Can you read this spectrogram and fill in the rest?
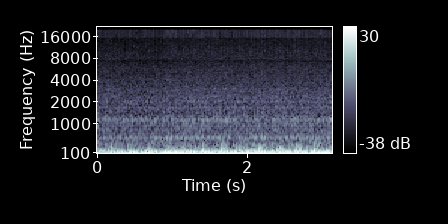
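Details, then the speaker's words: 1985 Dodge Ram D150 with 408 stroker V8, carbureted, idling after fuel pressure raised from about four pounds; all cylinders compress about 350: deep, loud, lumpy cam idle but steady with no skipped beats, all cylinders firing. "all right well if it sounds like he's running decent now I had to adjust the uh fuel pressure up it was at like four pounds"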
